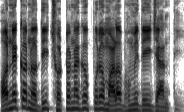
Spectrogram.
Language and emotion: Odia, neutral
